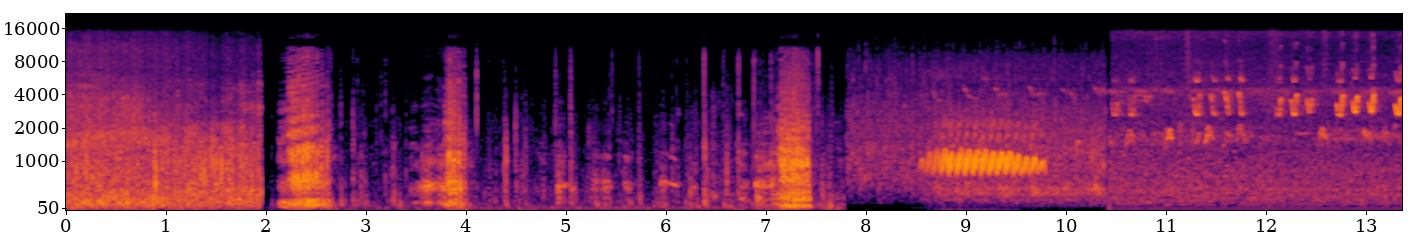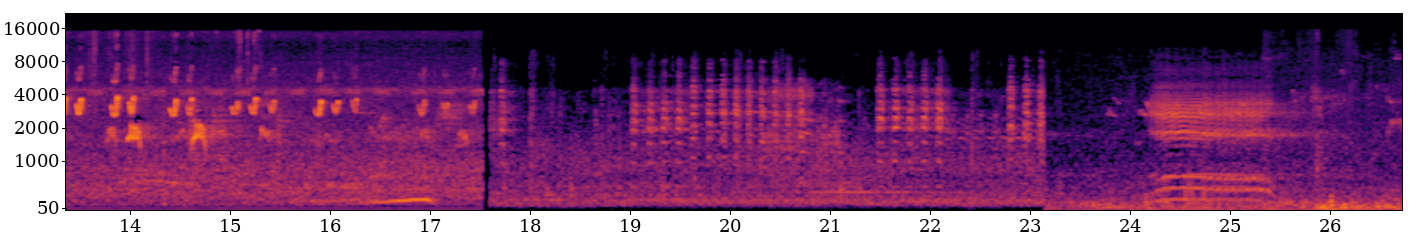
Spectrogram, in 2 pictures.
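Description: A run of animal sounds. Snow crunches and thuds as a polar bear digs. A brief steady tone-like call follows. Then baby chicks peep in quick high chirps for several seconds, and a sheep bleats near the end.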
